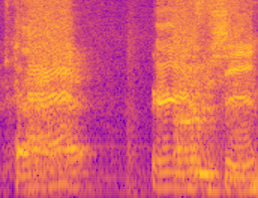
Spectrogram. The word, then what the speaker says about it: Pat Urson: It's like Pat's his first name, and Urson's his last name. Pat Urson. You see that drag in between? That's like that line. It's like Urson, baby. You gotta be able to pronounce it.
